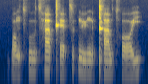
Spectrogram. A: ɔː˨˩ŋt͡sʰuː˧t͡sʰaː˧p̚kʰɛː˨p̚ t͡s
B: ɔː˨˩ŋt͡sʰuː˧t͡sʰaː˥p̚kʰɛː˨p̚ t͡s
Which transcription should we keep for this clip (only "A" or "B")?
B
